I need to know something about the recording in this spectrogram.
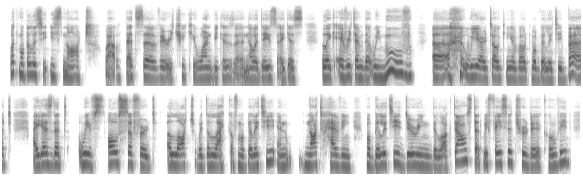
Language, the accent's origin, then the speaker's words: English; Brazil; moved away as an adult; also born or lived in Paris; I'm from Brazil originally.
